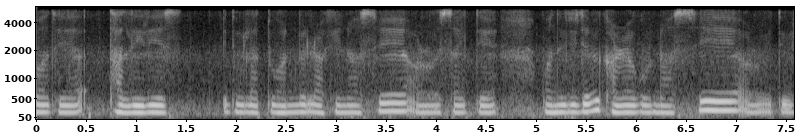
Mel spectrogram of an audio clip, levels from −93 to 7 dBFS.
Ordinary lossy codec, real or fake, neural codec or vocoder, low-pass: none; real; none; 5.4 kHz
